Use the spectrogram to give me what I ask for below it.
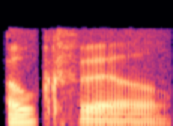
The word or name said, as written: Oakville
